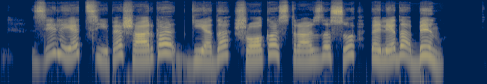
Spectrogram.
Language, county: Lithuanian, Kaunas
